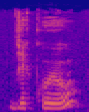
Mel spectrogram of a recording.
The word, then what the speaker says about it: Děkuju: Here we again have y. Děkuju.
